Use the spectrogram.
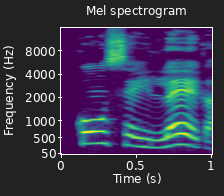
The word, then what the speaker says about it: conseiller: L이 두 번 들어가긴 했는데 ELL 같은 경우는 L 발음이 나지 않는다고 했어요. 그래서 발음이 conseiller가 아니라 conseiller처럼 발음하시면 됩니다. 자, 옆에 거 가볼게요.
